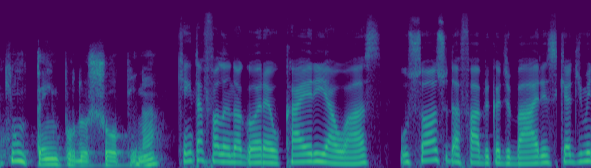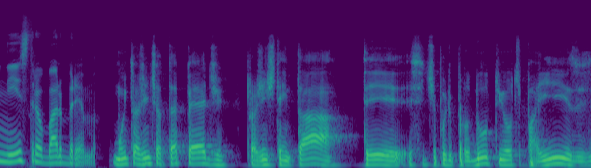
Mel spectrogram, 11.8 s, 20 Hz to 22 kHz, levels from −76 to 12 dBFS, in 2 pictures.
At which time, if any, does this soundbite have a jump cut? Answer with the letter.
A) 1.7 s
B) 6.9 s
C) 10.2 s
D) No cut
D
